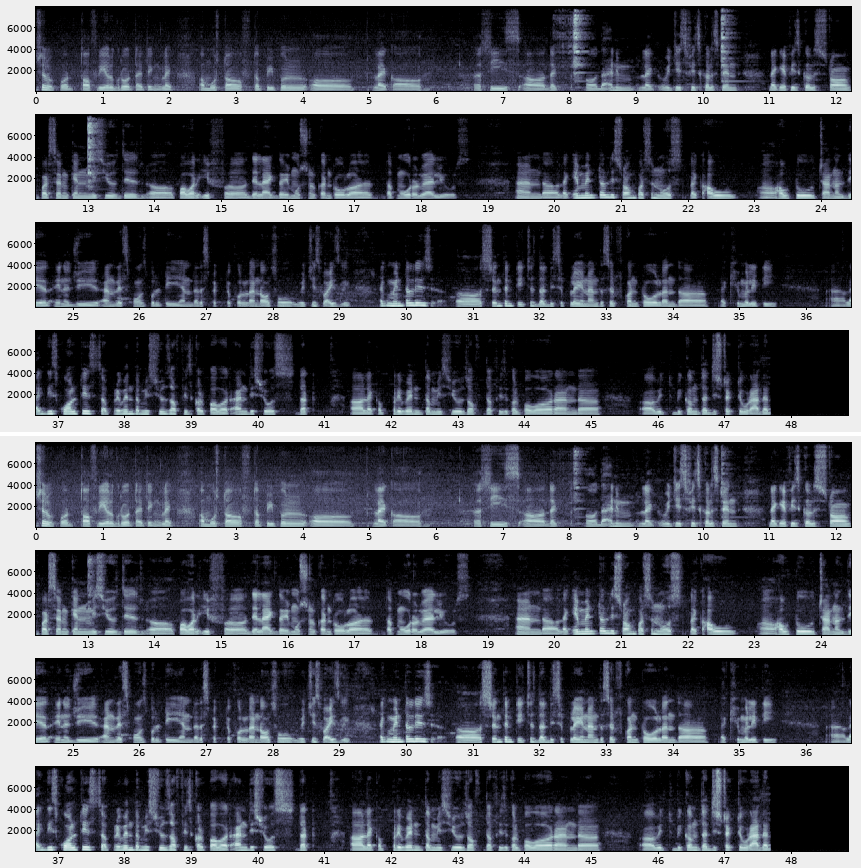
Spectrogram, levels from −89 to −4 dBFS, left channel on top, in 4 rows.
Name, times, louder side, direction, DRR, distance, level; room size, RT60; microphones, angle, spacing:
voice 1, 0.0-18.7 19.0-19.1 19.4-22.7 23.1-35.6 36.4-40.8 41.1-45.2 45.8-47.7, right 3 dB, 90° right, 1.7 m, -27 dB
sound 1, 7.8-8.4 10.3-10.7 13.0-13.3, left 13 dB, 50° left, 6.4 m, -32 dB
head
